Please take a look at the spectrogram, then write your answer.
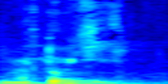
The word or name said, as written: martubgii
